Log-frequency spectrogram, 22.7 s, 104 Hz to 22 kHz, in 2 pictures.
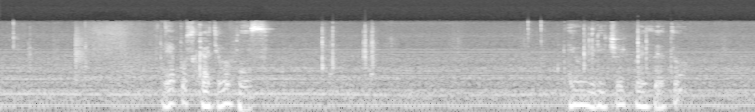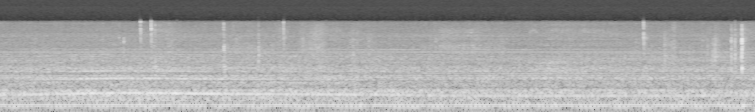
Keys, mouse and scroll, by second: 0.7-1.3 scroll up 2, 1.5-3.5 scroll down 1, 14.4-14.8 scroll up 1, 15.5-18.5 middle drag, 22.3 KP_7.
